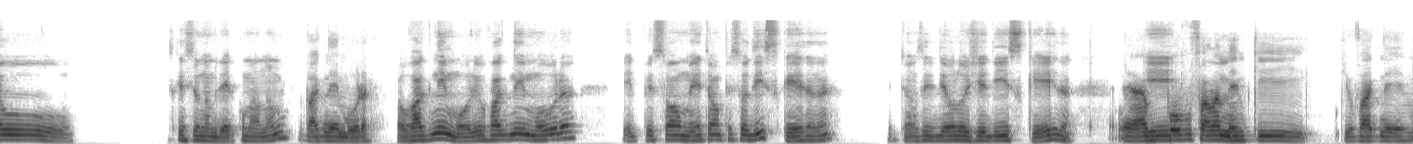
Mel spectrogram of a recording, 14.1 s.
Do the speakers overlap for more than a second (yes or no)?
no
